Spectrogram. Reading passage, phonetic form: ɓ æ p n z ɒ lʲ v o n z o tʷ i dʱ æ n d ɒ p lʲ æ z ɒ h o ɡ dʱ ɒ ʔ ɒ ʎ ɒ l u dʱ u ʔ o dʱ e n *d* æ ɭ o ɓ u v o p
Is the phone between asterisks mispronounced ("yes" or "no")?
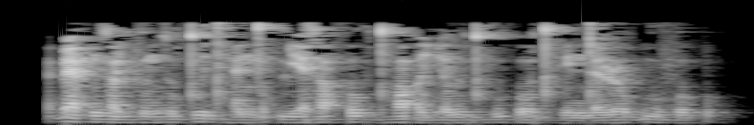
no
